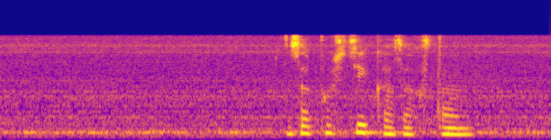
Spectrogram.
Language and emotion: Russian, neutral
